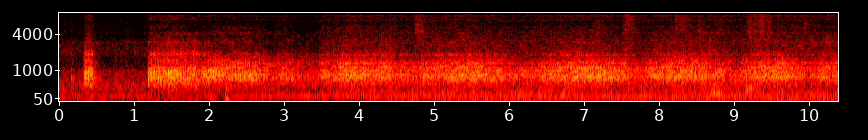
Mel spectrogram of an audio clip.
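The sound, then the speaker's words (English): Spikes of a single primary motor cortex neuron, recorded while a monkey draws an ellipse, played as sound: a single pop, then a dense, continuous crackle of rapid clicks, like rough static, swelling and easing in bursts throughout, with no talking. “He's going to draw this ellipse, and I'm recording from a single primary motor cortical cell.”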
